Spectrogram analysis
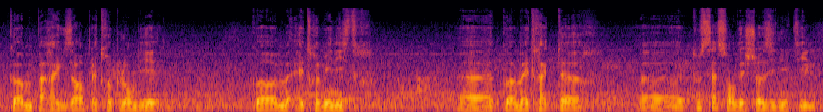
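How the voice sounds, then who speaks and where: A man in his fifties, a poet and publisher, answering interview questions thoughtfully with many hesitations and restarts. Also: mid-range voice. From Italy and Belgium. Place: city square outdoors, traffic nearby. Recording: outdoor street noise.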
